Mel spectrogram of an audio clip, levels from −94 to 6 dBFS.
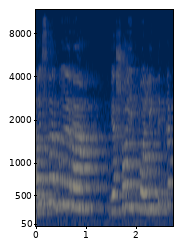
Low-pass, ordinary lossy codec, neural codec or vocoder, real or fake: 10.8 kHz; MP3, 96 kbps; none; real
